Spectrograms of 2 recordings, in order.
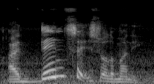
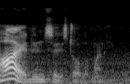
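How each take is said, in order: First: The stress falls on the word didn't. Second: The stress falls on the word I. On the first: It was never said at all. "इसका मकसद है मैंने कहा ही नहीं।" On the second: Someone else said it. "Someone else said it"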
